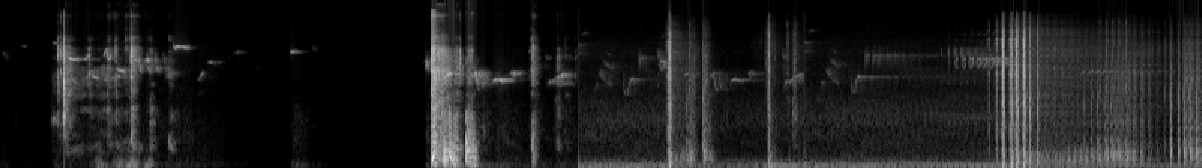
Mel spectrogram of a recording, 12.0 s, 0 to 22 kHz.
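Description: Umarex HDS68 pistol firing a steel core plastic slug at a target; a few sharp loud cracks and impacts stand out between quiet gaps, with some rustling and handling noise in between.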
